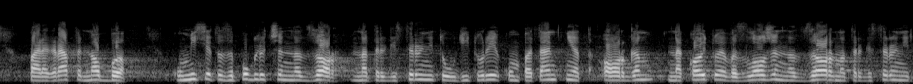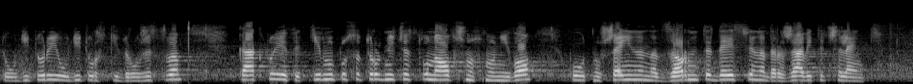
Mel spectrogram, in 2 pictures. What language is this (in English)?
Bulgarian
